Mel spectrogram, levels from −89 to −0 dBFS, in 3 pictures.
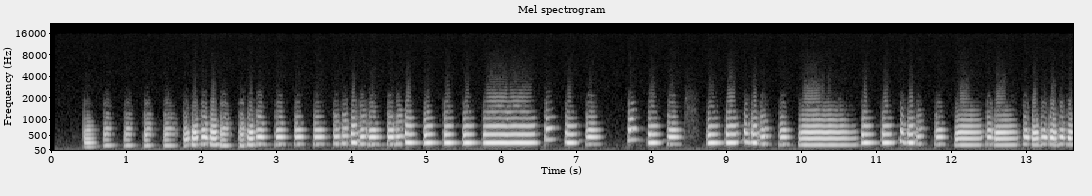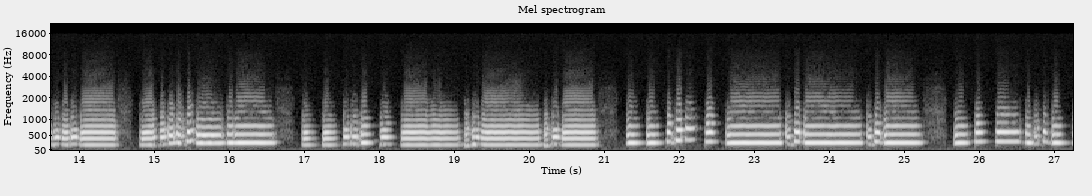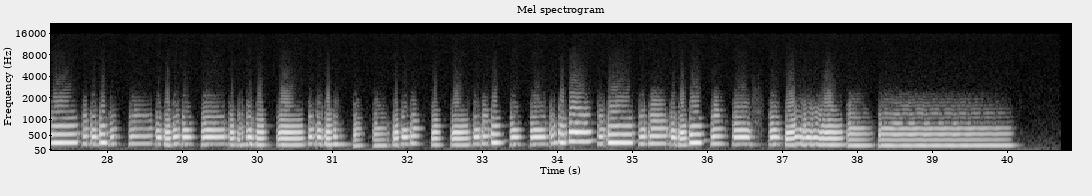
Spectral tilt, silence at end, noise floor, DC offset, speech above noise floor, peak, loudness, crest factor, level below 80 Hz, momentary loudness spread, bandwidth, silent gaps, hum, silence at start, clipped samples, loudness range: -10.5 dB/octave; 0.75 s; -55 dBFS; under 0.1%; 37 dB; -4 dBFS; -15 LUFS; 12 dB; -56 dBFS; 9 LU; 3.5 kHz; none; none; 0.4 s; under 0.1%; 4 LU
